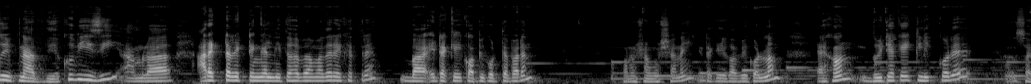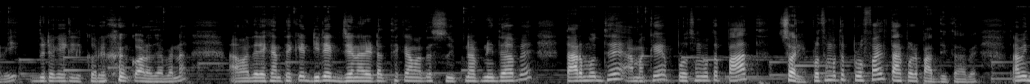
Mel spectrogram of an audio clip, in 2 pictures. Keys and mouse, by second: 5.3 click, 9.0 ctrl+click, 10.5 ctrl+click, 12.1 ctrl+click, 13.8 click, 16.8 click.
